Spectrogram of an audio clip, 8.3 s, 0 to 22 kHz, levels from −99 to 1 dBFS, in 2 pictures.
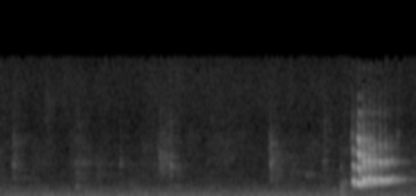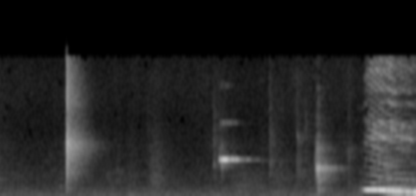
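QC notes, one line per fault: No faults found in this clip. Nothing calls for a note.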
